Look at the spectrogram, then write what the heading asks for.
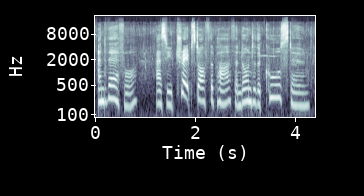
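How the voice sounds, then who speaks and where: A woman's voice: mid-range voice, a little slow, a little hiss or hum. A woman narrator reading a scripted animal story in storybook style.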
